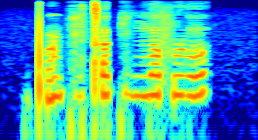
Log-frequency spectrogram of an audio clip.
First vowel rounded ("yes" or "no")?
yes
